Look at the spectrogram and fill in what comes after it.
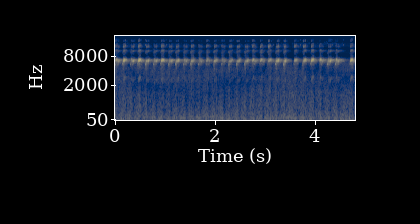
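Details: Cricket chirping steadily: short, high, sharp pulses repeated about four times a second with a brief gap near the end, no other sounds.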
